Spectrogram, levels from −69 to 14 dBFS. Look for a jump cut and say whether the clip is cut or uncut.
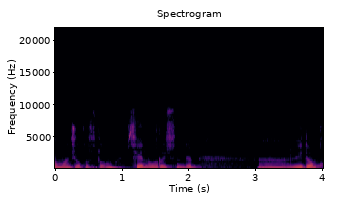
uncut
